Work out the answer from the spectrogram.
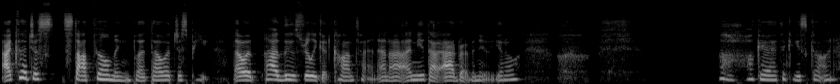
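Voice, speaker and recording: A woman streamer putting on a scared, self-serving young video-maker in a cute, hushed, breathy mock panic. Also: mid-range voice, fairly even intonation, normal speed, natural voice. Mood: hushed, nervous. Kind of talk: mocking improvised impression.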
